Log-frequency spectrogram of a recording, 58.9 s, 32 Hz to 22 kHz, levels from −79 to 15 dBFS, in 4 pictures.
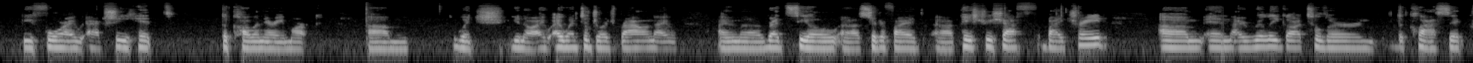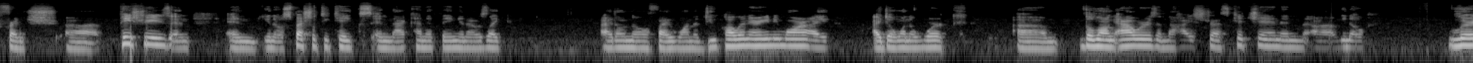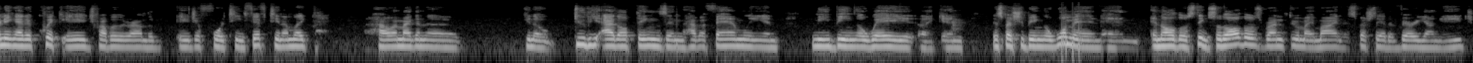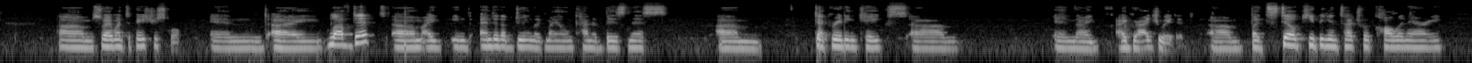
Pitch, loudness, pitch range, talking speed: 170 Hz, -21 LUFS, 155-185 Hz, 185 wpm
